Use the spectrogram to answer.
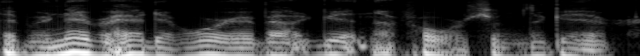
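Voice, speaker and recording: A somewhat breathy, dark, mellow voice with a Southern US accent and ordinary pitch variation. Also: man. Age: 90s. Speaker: war veteran. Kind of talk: interview. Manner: halting.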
